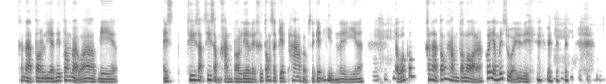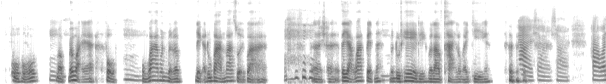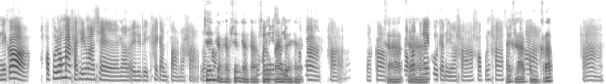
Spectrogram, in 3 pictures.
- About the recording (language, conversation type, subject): Thai, unstructured, คุณคิดว่างานอดิเรกช่วยพัฒนาทักษะชีวิตได้อย่างไร?
- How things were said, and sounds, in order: other background noise; chuckle; chuckle; chuckle; chuckle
